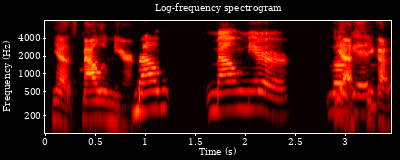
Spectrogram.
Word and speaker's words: Malumir: with malamar logan who is the am i pronouncing that right malamir yes malumir mal malmur logan you got it sorry sorry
